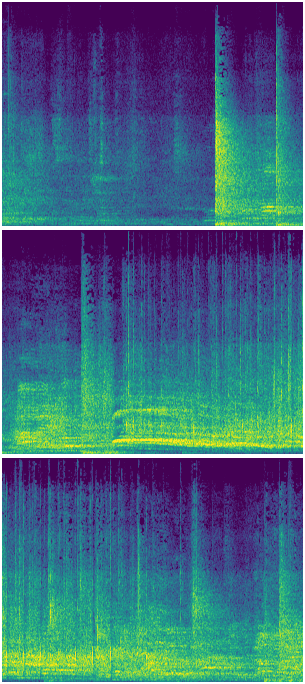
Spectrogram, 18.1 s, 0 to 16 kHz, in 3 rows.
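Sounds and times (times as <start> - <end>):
volleyball hits: 5.5 - 6.1, 7.6 - 8.7
shouting and cheering: 6.3 - 15.7.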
